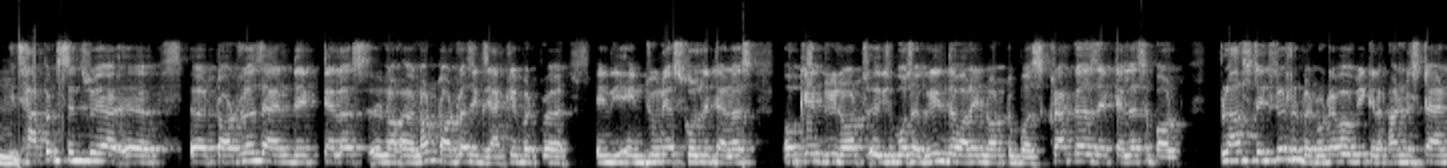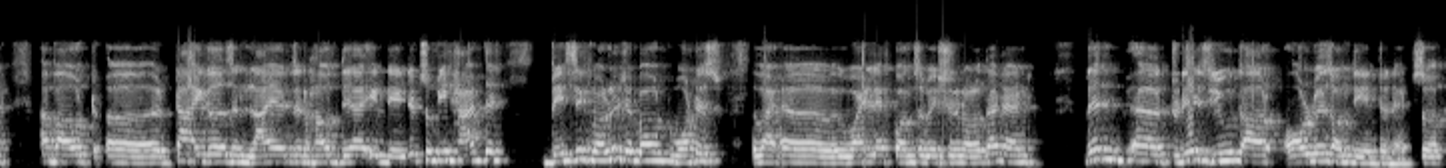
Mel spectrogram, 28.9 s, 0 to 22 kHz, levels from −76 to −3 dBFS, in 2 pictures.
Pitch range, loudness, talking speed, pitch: 155-185 Hz, -18 LUFS, 185 wpm, 165 Hz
